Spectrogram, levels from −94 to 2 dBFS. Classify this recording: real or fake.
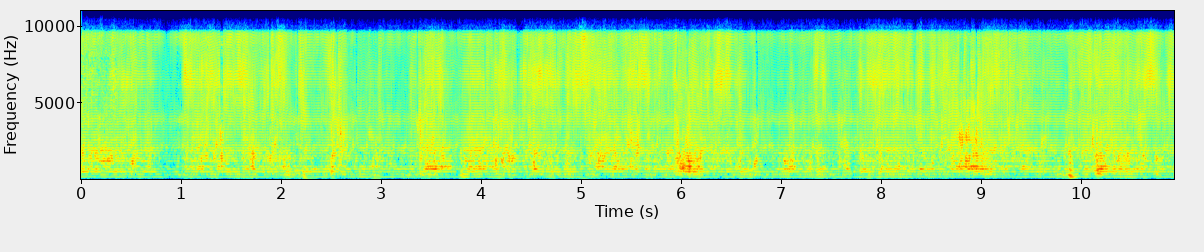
fake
